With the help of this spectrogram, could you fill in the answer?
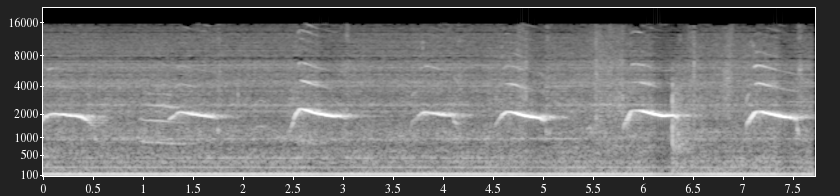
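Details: Ragdoll kitten at a home cattery in central Kansas, out of its nest and being put back. It gives high, arched, slightly falling mews, seven in a row, roughly one every second, over a steady low hum.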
